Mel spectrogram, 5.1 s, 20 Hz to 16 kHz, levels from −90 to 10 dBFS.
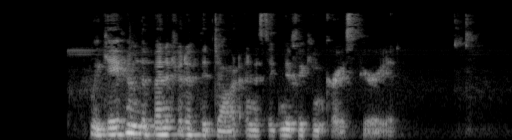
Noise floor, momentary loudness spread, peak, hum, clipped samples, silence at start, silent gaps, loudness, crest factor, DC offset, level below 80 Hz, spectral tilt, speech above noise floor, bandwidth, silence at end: -60 dBFS; 16 LU; -6 dBFS; none; under 0.1%; 0.9 s; none; -25 LUFS; 20 dB; under 0.1%; -58 dBFS; -6.5 dB/octave; 36 dB; 11.5 kHz; 1.2 s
